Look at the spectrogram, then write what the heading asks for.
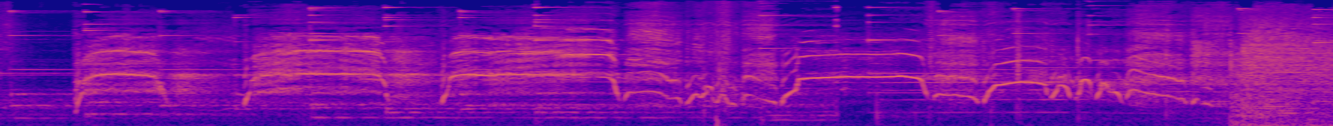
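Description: A performer in a film screams on seeing blood spattered across the floor, with a series of loud, long, high wailing cries that rise and fall over nearly nine seconds.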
